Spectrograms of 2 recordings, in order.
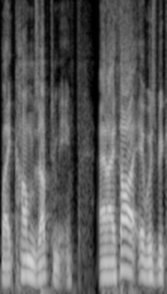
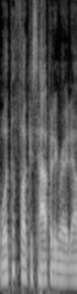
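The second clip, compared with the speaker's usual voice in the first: put-on panicked voice, quieter; 2 semitones lower, 5 dB quieter than usual. Retelling a stranger's joke at the self-checkout: imitating own panicked thought. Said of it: "kind of panicking".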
